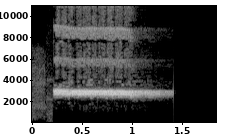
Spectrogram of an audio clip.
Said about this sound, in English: So that whistle means that it's time for the penalty kill.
